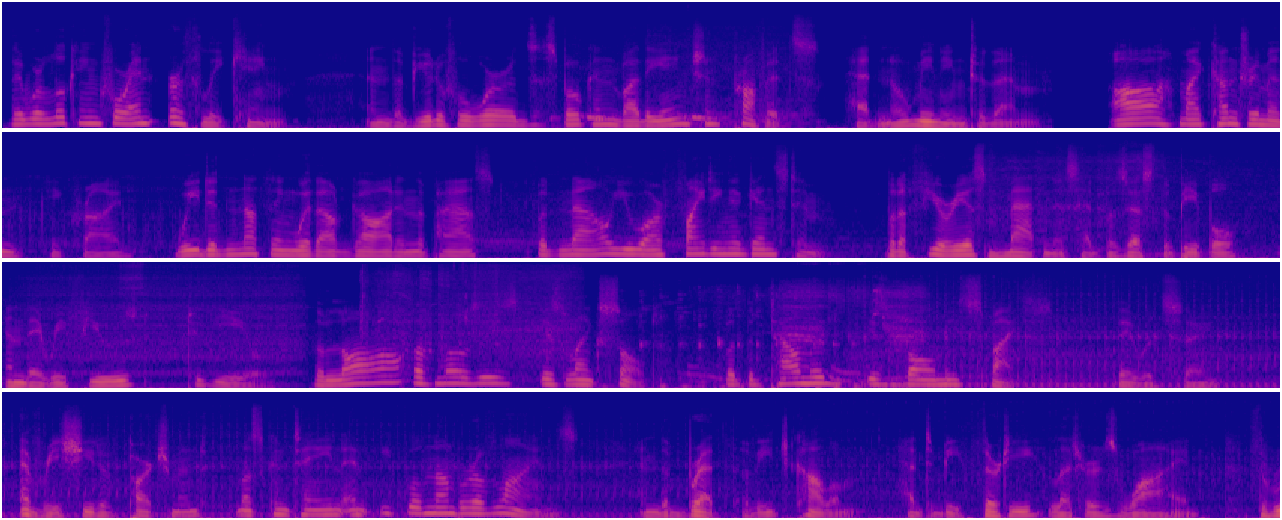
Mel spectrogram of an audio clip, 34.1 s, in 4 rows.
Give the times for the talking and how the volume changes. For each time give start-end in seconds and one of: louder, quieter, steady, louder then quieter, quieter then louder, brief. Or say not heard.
0.1-34.0 steady.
